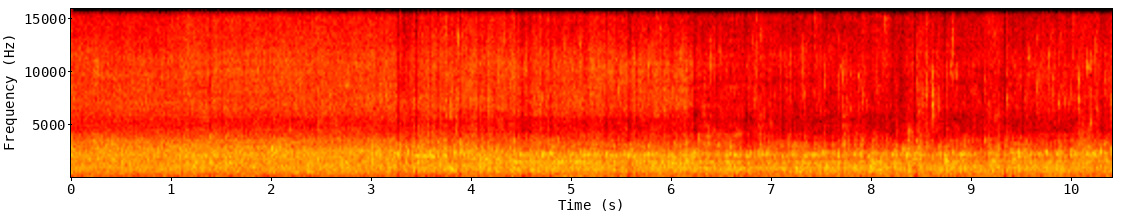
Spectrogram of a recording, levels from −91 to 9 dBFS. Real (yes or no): yes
